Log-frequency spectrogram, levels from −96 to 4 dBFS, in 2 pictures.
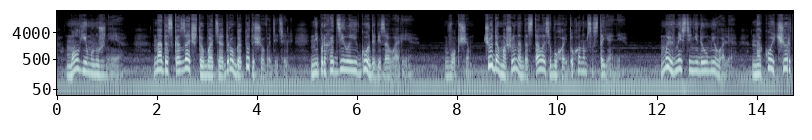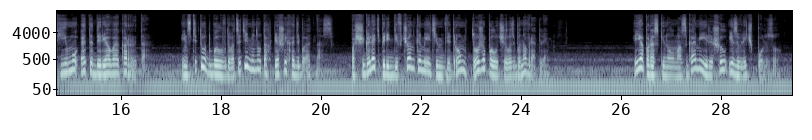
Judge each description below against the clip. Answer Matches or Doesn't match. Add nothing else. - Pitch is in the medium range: Matches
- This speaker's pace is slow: Doesn't match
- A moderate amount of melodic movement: Doesn't match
